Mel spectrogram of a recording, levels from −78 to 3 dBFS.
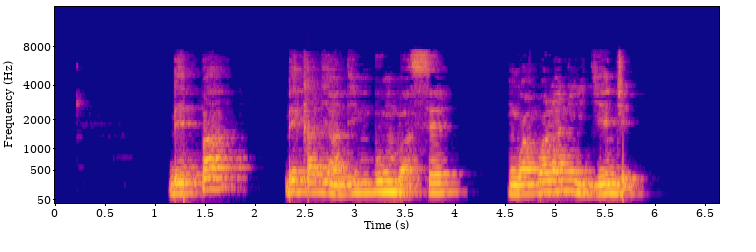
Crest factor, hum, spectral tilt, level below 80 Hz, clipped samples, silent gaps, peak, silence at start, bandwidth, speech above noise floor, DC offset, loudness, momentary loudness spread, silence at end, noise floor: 14 dB; none; -6.5 dB/octave; -48 dBFS; under 0.1%; none; 0 dBFS; 1.15 s; 7.8 kHz; over 79 dB; under 0.1%; -12 LUFS; 9 LU; 0.8 s; under -90 dBFS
